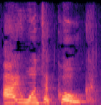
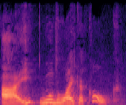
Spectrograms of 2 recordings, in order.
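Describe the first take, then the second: First: Slow, louder, blunt demand with a hammed-up attitude; exaggerated pushy customer demanding a Coke; rude demand. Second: Slow, courteous and measured order; well-mannered customer ordering a Coke politely; polite request. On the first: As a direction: bark the order like a rude customer. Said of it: "vou fazer o teatro". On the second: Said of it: "Outra, voltei". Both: Shown as a demonstration.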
